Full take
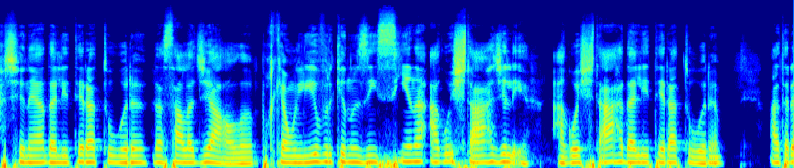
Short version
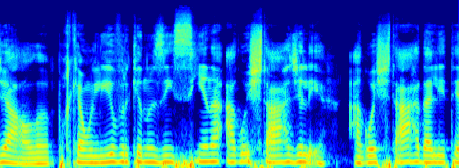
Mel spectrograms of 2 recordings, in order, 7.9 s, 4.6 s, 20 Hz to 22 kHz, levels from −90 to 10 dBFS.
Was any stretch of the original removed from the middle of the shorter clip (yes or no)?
no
